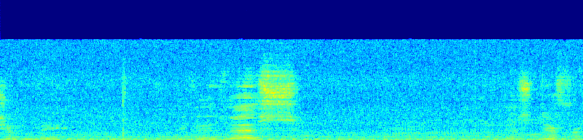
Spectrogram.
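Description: A steady low hum runs throughout, with a brief muttered voice about two seconds in.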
